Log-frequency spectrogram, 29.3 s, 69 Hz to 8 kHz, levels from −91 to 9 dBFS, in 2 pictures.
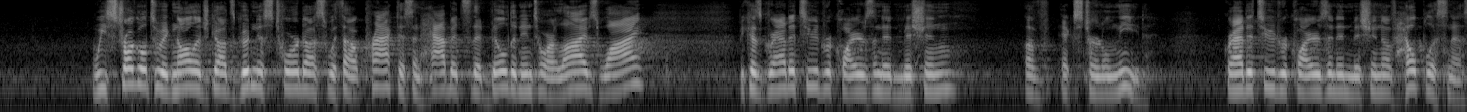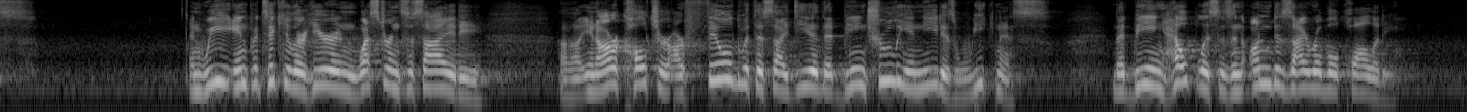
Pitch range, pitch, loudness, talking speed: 175-225 Hz, 190 Hz, -31 LUFS, 130 wpm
